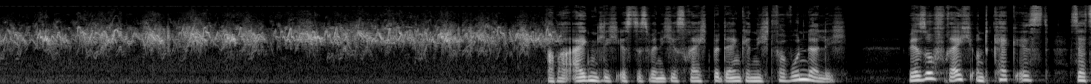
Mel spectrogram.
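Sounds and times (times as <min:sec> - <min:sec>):
sparrows chirping: 0:00.0 - 0:07.8
speech: 0:05.5 - 0:10.9.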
